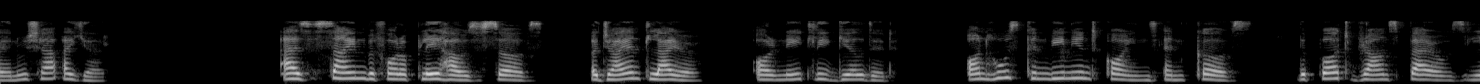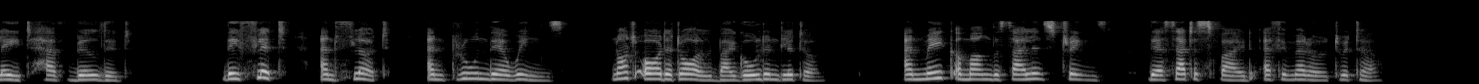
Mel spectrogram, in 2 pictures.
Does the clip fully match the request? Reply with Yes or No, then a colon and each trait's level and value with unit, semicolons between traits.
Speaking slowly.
Yes: slow, 110 wpm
